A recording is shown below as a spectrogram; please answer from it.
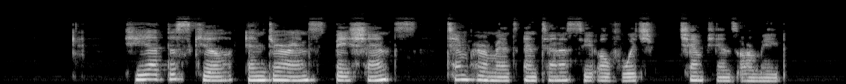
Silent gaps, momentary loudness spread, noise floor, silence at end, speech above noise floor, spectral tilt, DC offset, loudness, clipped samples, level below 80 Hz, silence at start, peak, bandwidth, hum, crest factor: none; 14 LU; -68 dBFS; 0.65 s; 53 dB; -4 dB/octave; under 0.1%; -15 LUFS; under 0.1%; -58 dBFS; 0.75 s; 0 dBFS; 9.4 kHz; none; 14 dB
